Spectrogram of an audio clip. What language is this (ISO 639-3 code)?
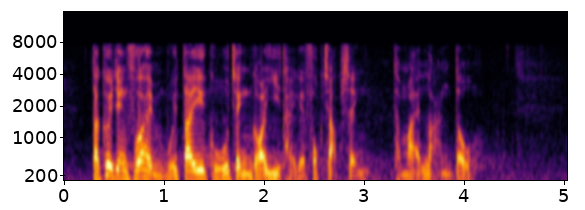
yue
